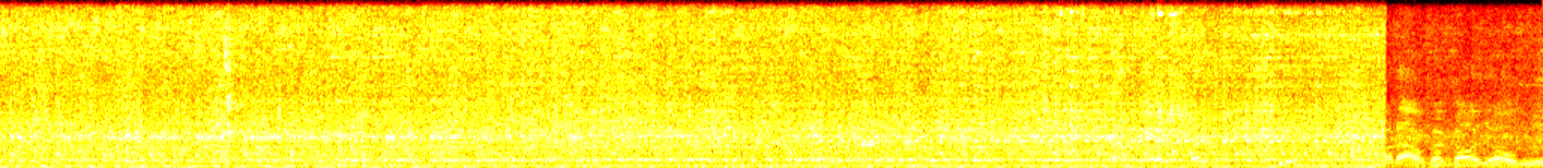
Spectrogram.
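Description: A diesel locomotive engine rumbles loudly and steadily nearby.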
